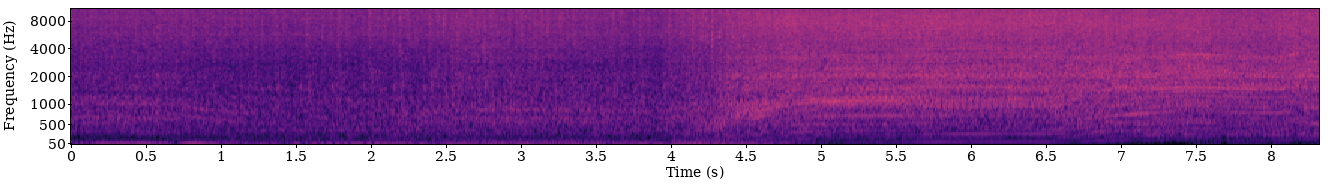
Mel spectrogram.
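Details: Car fitted with 850cc fuel injectors idles rough: uneven, lumpy idle, then a hesitant rev that climbs slowly; it is unable to rev up, and the power steering pump belt slips.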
